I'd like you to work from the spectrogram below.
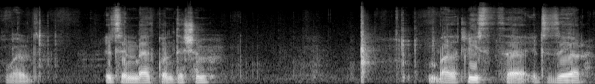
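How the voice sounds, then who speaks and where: Sick and hesitant, a gaming channel host slowly works through his new game collection in a low, gravelly voice with a level tone. Fillers and restarts fill his casual commentary, and the poor audio has a little hiss or hum.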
